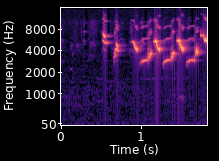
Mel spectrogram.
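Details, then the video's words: European goldfinch from Italy starts up after brief silence with a couple of high chirps, then a rapid, liquid twitter of slurred notes rising and falling. "من أقوى تغاريد طائر الحسون الجميلة الحسون ايطاليا"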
